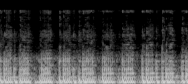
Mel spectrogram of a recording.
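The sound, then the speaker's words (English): A car with a 13B rotary engine idles, its loud, choppy exhaust loping in a steady uneven pulse of deep, brappy bursts, with no voices over it. “Now, of course, people who live in probably more working class suburbs of Sydney and Adelaide would be more familiar with this sound, which is the sound of a 13B rotary at idle.”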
